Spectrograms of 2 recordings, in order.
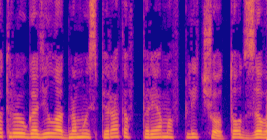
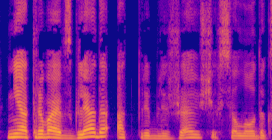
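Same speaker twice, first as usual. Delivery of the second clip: ordinary delivery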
